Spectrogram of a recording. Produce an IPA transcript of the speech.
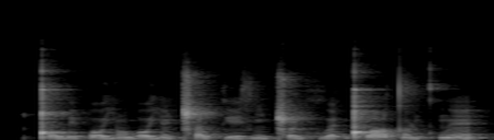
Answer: ǃ ɔ w e p ɔ j ɔ̃ w ɔ j ɛ̃ ǁ a w k e z ĩ ǁ ɔ ɳ xʷ a ǃʼ ɔ tˤ ĩ ɳ kʷʼ ɛ̃

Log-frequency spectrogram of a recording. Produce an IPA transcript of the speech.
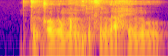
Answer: t ĩ˨ k ɔ˨˦ l o˦ m ã˧ ɡ͡b ĩ˨ s ĩ˨˦ l a˧ h e˦ n u˦˨

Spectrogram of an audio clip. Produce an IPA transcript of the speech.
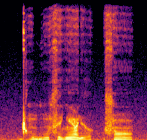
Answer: ɖʱ ũ b ũ s ɪ lʲ ɑ̃ ɾʲ ʌ | s ɔ̃

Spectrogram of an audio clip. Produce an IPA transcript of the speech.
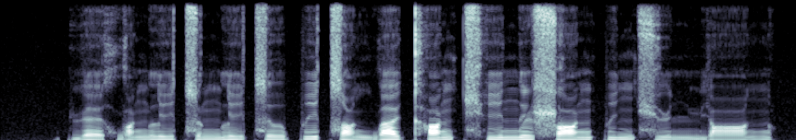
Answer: p ɥ ɛ˨˩ x w ɑ˦ ŋ l i˧˥ t͡s ʊ˧˥ ŋ l i˨˩ t͡s ɹ̩˧˥ p i˥ t͡s ɑ˨˩ ŋ w a˥˧ ɪ̯ kʰ ɑ˥˩ ŋ t͡ɕʰ i˥ n̪ i˥˩ ʂ ɑ˥ ŋ p i˥˩ ŋ ɕ y˨˩ n m j ɑ˧˥ ŋ

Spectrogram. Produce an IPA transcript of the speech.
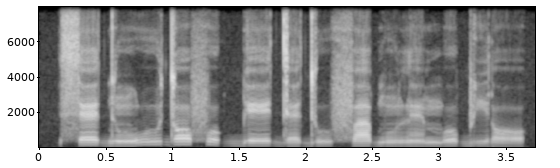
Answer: s ɛ˦ d ũ˧ w u˦ d ɔ˦ f o˦˨ ɡ͡b e˧ d ɛ˨ d u˨˦ f a˧ b ũ˨ l ɛ̃˨ m o˨˦ b i˧ ɾ ɔ˨

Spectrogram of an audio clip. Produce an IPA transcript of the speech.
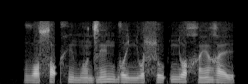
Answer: ðˤ u sˤ o ʔ x ĩ b õ d͡z ẽ ŋ ɡ o ɪ̯ ɲ o ɬ u ʔ ɲ o χ ẽ ʁ ɛ ɪ̯

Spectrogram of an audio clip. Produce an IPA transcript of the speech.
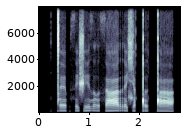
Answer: ǀ ɛː p θ e ʃ e ð ɤː θ aː r ɛ ɕ a ǃ ə ǃ a

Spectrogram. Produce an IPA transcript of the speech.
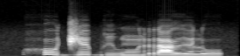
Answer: h o˦˨ d͡ʒ e˦ b i˨ β ũ˨ r a˦ ɣ ɪ˨ l u˦

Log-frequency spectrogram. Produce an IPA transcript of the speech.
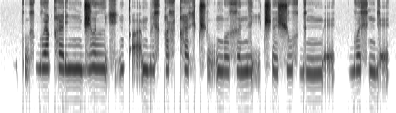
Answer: kʷʼ ə̰ x ɡʷ ɛ qʰ i ɾ i ŋ n d͡ʒ ɤ lː ḭ x ḭ ŋ qʼ a̰ m b e x q ə x qʰ i x t͡ʃʼ ṵ ŋʷ ɤ x ə n z ḭ t͡ʃʼ ɘ ʃ u x ɡ ɘ ŋ mː ɛ̰ | ɡʷ ɛ x ŋ ɡ ɛ̰

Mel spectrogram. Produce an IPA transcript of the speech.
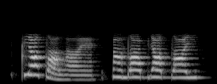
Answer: t i˥ dˤ e˩ ðˤ ɛ̃˩ | p ɛ̃˥ dˤ ɛ˥ b i˥ dˤ i˥

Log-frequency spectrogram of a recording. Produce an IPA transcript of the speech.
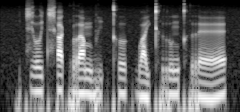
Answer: t͡ɕ ɤː˦˥ t͡ɕʰ a˥˩ k̚ r a˧ m b i˨˩ ʔ kʰ ɤː˦˥ k̚ b a˨˩ j kʰ r u˦˥ n kʰ r ɛː˩˦

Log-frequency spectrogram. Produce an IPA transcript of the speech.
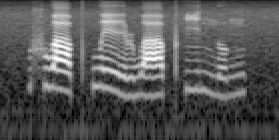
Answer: ʂ w ä˥˧ pʰ w e˥˩ ɪ̯ ɻ w ä˧˥ pʰ i˥ n̪ ʊ˧˥ ŋ

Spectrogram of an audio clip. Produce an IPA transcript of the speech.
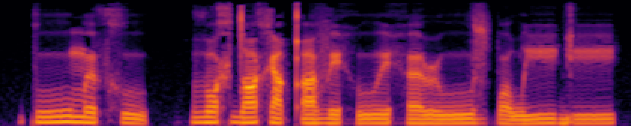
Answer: k uː m əː θ x u | ðˤ u x dˤ u x ɛ qʼ ə v e h uː ɪ̯ h ɜ ɹ uː z p ɔ w iː ɡ iː

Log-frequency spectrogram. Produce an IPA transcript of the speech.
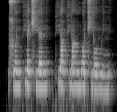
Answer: ʂ w ə˧˥ n pʰ j ɛ˥˩ t͡ɕʰ j ɛ˥ n | pʰ j ä˥˩ pʰ j ɑ˥ ŋ m w ɔ˥˩ t͡ɕʰ j o˥ ʊ̯ m i˧˥ n

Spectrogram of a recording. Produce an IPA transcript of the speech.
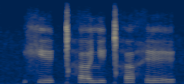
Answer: xʲ e ǀʰ ɐ lʲ e ǀʰ ɐ h e

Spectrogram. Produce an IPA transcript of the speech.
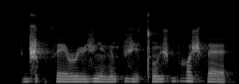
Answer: ɖ͡ʐ y˧˩ kʷ θ e˧ ɹ y˧˩˧ vʲ ẽ˧˩ ð ẽ˧ kʷ vʲ ø˧˩˧ tʼ ũ˧˩˧ ʒ bʱ ɔ˥˩ ʒ θ ɛ˧˩

